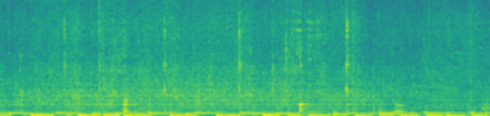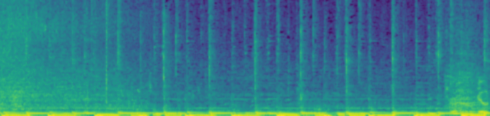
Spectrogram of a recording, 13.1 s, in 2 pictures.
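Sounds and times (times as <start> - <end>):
paste sizzling in hot oil: 0.0 - 8.4
spatula stirring and scraping: 0.3 - 5.0
spatula clicking against pan: 0.8 - 2.4.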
